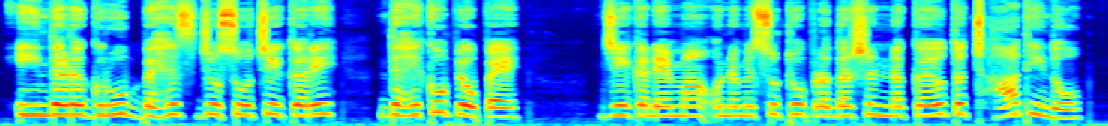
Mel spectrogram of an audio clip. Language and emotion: Sindhi, fearful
